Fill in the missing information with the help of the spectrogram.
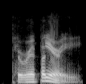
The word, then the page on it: piripiri: American English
